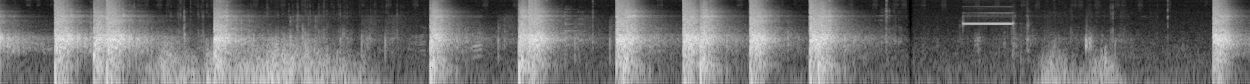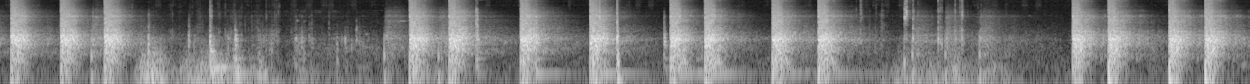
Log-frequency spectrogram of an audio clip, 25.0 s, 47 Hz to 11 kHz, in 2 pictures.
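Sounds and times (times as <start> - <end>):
pistol shots: 0.0 - 2.6, 4.3 - 8.6, 12.1 - 13.9, 16.4 - 22.4, 23.2 - 25.0
shot timer beep: 9.6 - 10.2.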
